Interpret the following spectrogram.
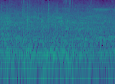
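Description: Ballpark crowd ambience: a steady murmur of spectators' voices and stadium noise, with no distinct single event.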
